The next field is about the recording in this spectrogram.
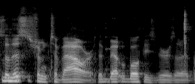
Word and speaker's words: Tavour: I've been pronouncing that wrong this whole time. Tavour? – I'm not educated on this. I always say Tovar.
